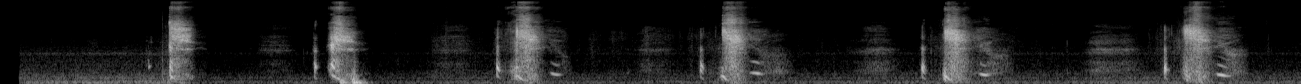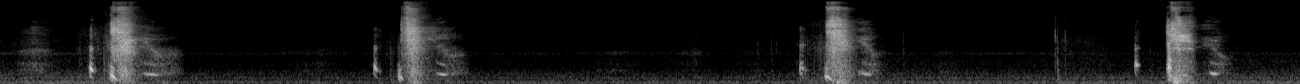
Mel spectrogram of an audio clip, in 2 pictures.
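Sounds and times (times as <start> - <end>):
person sneezing: 1.5 - 2.0, 3.2 - 3.7, 4.9 - 5.7, 6.9 - 7.9, 9.2 - 10.2, 11.6 - 12.5, 13.9 - 14.8, 16.8 - 17.7, 21.0 - 21.9, 24.4 - 25.3.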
